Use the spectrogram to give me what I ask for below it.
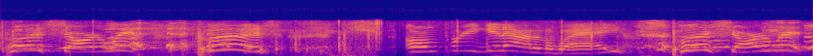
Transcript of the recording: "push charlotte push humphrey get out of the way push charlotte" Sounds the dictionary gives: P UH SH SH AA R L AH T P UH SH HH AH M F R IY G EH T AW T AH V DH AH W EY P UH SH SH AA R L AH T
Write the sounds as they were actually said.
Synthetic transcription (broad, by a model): P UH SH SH AA R L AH T P UH SH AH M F R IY G EH T AW T AH V DH AH W EY P UH SH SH AA R L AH T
